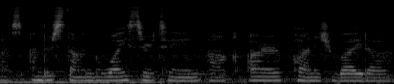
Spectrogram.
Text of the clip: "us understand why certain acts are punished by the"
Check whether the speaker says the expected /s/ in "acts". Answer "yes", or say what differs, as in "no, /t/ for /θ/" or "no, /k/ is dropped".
no, /s/ is dropped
